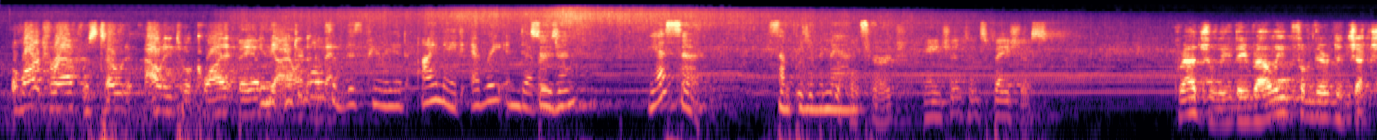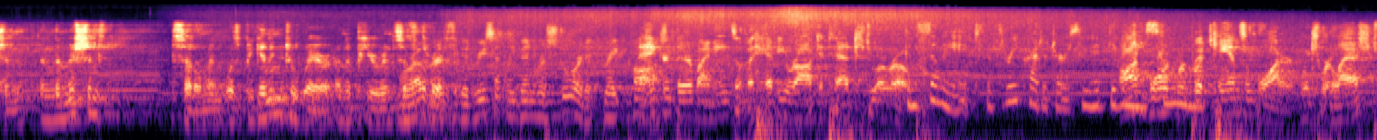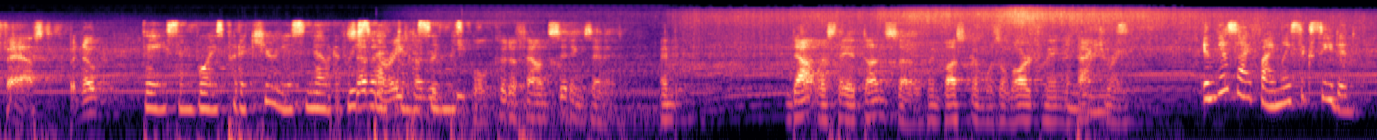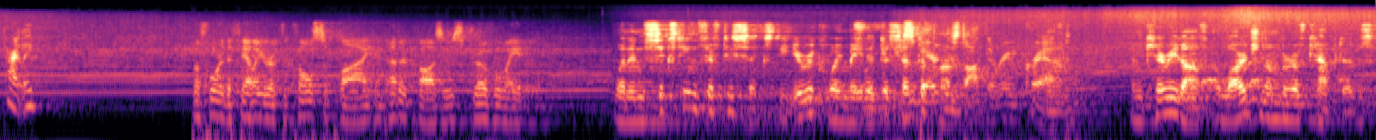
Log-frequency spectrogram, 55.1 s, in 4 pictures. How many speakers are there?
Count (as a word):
five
